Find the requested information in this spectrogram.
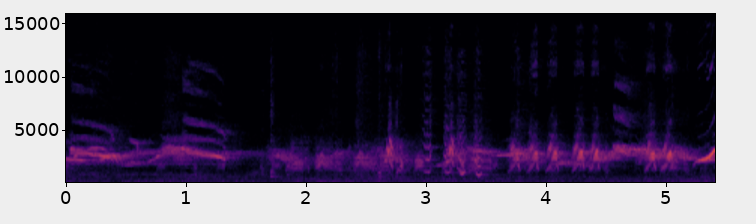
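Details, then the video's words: Chinese hwamei in a cage, sold in Vietnam as a 'ngũ trường' songster with a fully fanned tail: a rich, continuous jumble of whistles and harsh chattering notes, rising to a bright whistled flourish at the end. "HM 617 NGŨ TRƯỜNG ĐẦU XÀ XÒE HẾT ĐUÔI"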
